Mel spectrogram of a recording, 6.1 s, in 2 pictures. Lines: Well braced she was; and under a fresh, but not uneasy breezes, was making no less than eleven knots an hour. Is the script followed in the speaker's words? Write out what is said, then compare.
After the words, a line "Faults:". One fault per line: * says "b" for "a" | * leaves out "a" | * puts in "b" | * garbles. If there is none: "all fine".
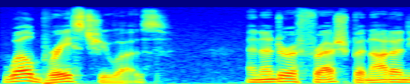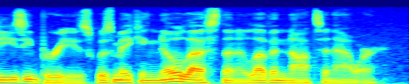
Well braced she was; and under a fresh, but not uneasy breeze, was making no less than eleven knots an hour.
Faults:
* says "breeze" for "breezes"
